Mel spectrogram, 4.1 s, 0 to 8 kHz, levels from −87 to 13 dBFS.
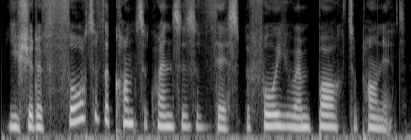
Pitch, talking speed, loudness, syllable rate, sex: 205 Hz, 205 wpm, -18 LUFS, 5.6 syllables/s, female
